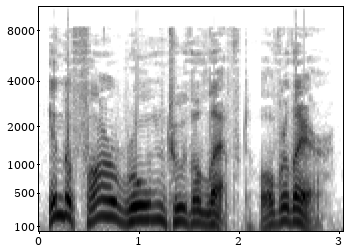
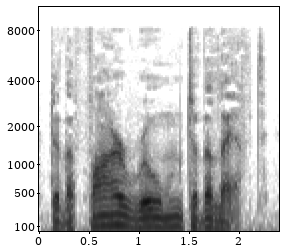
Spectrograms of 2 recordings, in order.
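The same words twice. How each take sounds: First: Higher and louder clerk voice; calling clerk. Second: Said in the usual way. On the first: A narrator's reading. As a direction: call the directions out across the store.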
